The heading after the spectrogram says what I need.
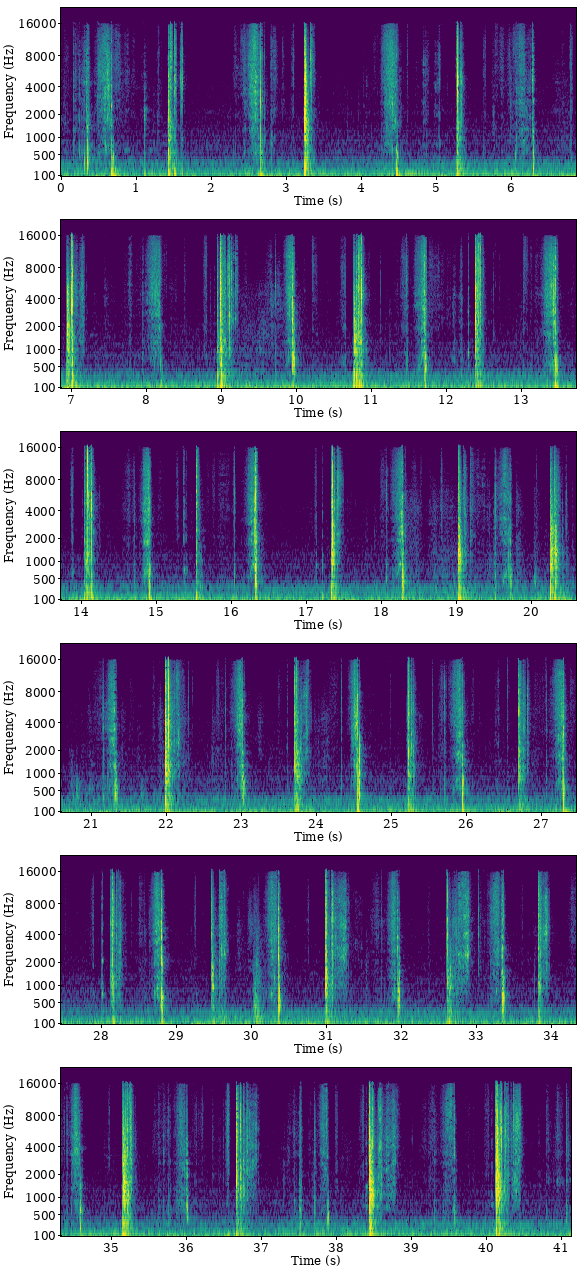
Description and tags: throwing cards one by one into a piece of printer paper
cards, deck, playing-cards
